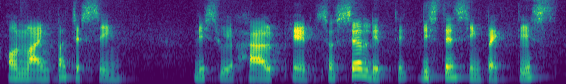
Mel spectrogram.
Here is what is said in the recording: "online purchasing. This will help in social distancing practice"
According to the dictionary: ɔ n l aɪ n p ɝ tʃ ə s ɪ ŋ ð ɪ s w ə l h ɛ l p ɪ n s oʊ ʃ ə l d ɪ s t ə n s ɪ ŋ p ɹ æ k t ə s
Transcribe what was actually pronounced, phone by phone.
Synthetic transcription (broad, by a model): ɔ n l aɪ n p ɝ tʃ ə s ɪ ŋ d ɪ s w ə l h ɛ l p ɪ n s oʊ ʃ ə l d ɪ s t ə n s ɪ ŋ p ɹ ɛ k t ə s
